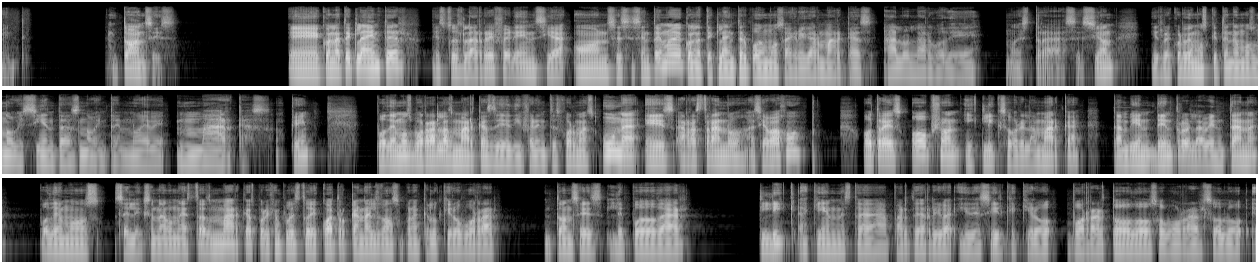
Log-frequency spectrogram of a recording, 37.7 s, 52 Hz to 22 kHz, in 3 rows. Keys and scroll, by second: 24.7 super+5.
